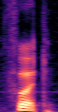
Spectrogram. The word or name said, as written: foot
